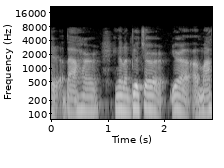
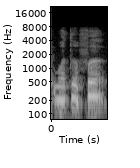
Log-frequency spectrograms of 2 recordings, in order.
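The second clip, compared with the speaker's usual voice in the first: retold disbelief; 9 semitones higher, 6 dB quieter, slower than usual. Retold own stunned reaction.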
